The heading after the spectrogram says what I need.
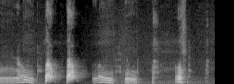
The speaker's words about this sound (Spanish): pero por suerte a Pancho se le ocurrió pegar un salto y subirse a la cama con Orbis y todo en su boca. Pero, ¿qué haces, perro loco?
